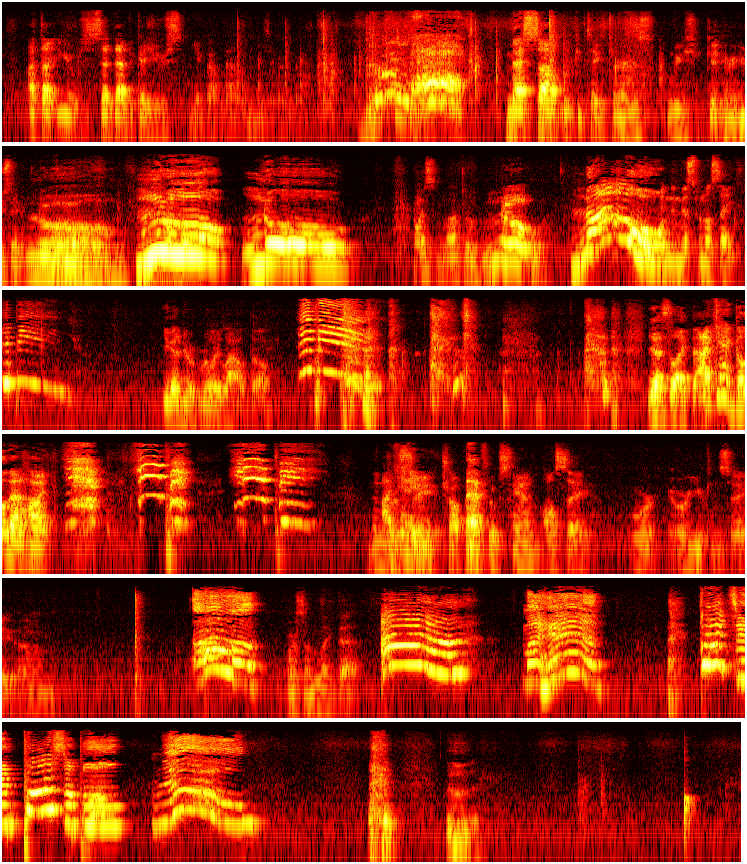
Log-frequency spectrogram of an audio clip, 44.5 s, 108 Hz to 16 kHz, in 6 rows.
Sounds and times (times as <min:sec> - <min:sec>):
Inside, small room: 0:00.0 - 0:44.5.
